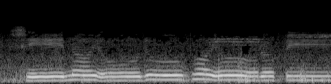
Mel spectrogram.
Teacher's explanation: রুতে গিয়ে সময় নেওয়া যাবে না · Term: হ্রস্ব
